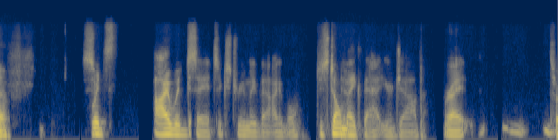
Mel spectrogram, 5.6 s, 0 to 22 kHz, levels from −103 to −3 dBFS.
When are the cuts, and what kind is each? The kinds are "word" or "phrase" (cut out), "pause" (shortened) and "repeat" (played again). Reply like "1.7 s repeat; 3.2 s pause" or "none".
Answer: 0.9 s word; 1.9 s word; 3.1 s pause; 4.3 s pause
